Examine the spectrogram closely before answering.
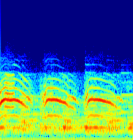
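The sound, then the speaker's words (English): Three loud, harsh crow caws, each a drawn-out call that dips slightly in pitch, separated by short pauses. “Saw the old crow and the old crow call,”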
